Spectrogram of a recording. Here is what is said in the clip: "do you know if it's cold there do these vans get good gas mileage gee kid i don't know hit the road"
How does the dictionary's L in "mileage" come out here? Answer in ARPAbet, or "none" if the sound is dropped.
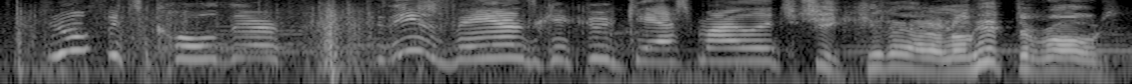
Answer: L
